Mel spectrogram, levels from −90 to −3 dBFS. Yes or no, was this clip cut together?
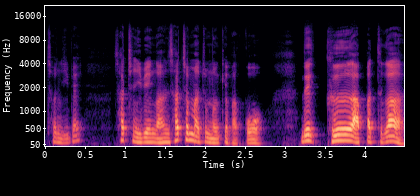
no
